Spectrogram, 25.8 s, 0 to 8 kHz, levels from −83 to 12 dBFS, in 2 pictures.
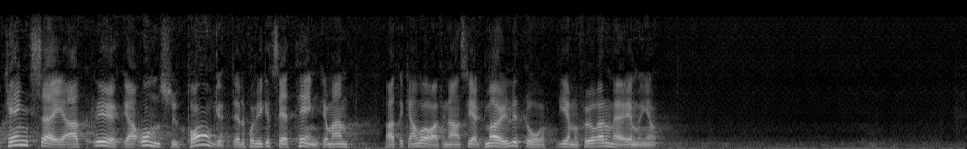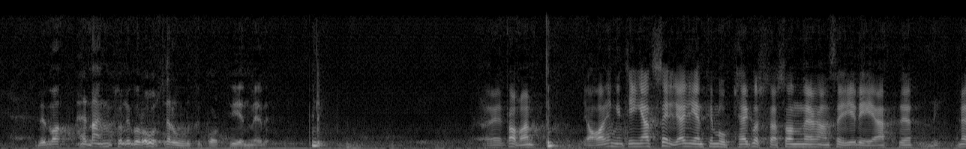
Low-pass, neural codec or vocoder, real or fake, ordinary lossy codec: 7.2 kHz; codec, 16 kHz, 2 kbps, FunCodec, trained on LibriTTS, 25 frames a second; fake; none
